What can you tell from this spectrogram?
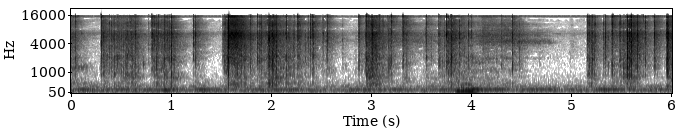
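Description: Plastic layers of a bandaged 3x3 Rubik's cube being turned by hand: a run of quick clacks and scrapes as the faces rotate.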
